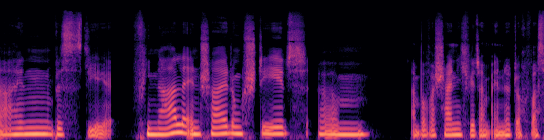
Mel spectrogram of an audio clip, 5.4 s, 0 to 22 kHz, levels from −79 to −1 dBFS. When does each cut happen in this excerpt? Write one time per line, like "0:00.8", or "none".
0:04.0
